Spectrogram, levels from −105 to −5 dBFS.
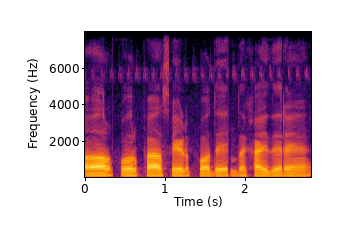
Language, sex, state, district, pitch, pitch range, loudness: Hindi, male, Uttar Pradesh, Hamirpur, 115 Hz, 115-120 Hz, -21 LUFS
